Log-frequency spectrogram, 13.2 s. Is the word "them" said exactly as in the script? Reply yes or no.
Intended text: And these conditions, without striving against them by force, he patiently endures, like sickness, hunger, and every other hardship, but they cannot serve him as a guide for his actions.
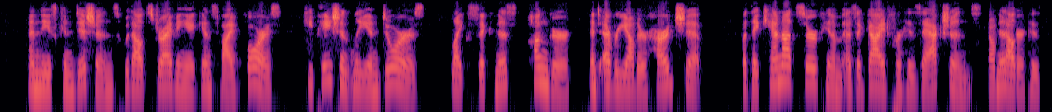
no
